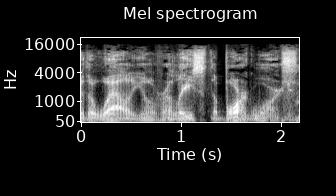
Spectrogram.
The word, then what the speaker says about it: Borgwardt: Ryan Borgwart, I'm pronouncing it correctly, B-O-R-G-W-A-R-D-T, Borgwart.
